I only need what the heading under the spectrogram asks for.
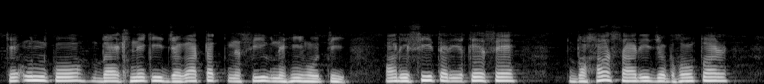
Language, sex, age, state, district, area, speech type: Urdu, male, 30-45, Uttar Pradesh, Lucknow, urban, spontaneous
